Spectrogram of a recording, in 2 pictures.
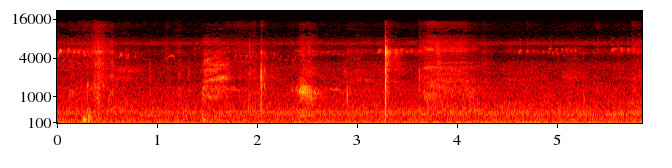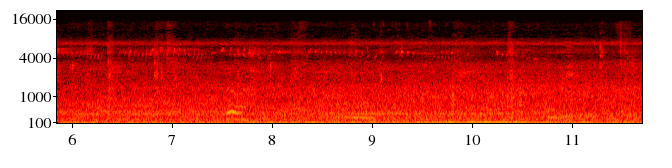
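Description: Faint insects chirring in a quiet outdoor ambience, with a few scattered clicks and knocks in the first four seconds, the sharpest about three seconds in.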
